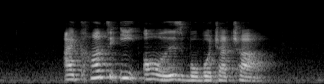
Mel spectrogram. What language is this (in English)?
English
